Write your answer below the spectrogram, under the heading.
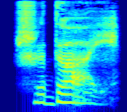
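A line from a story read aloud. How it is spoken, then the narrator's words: Heartfelt hiss. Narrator (Russian): с чувством прошипел Ранхаш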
